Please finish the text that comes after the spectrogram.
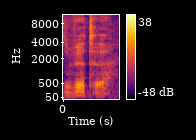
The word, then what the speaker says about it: Witte: To make these drivers, we've partnered with Witty, pronounced Vita.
